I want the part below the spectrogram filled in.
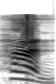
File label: "han4", Mandarin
